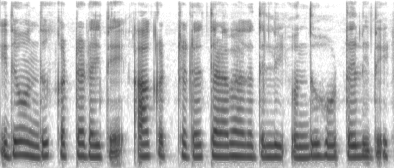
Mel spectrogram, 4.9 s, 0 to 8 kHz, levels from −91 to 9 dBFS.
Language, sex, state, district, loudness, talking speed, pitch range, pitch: Kannada, female, Karnataka, Bidar, -21 LUFS, 120 wpm, 205-220 Hz, 210 Hz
